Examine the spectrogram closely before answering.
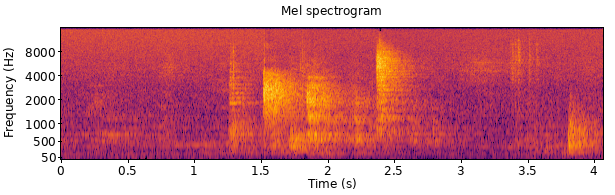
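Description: A cue stick strikes a billiard ball with a sharp click.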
